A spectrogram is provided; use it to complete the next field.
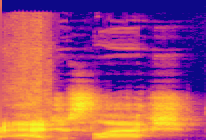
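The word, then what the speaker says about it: Aegislash: What do you think you are, Agislash? Actually, there's probably multiple ways to pronounce that. I always pronounce the A-E like aw as an author, but a lot of people pronounce it A, so...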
